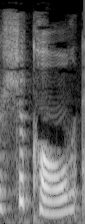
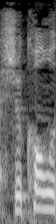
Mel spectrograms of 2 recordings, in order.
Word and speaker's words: Shicole: I have another Twitter handle called Gardener Shacole, and that Shacole is spelled S-H-I-C-O-L-E, is my middle name.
